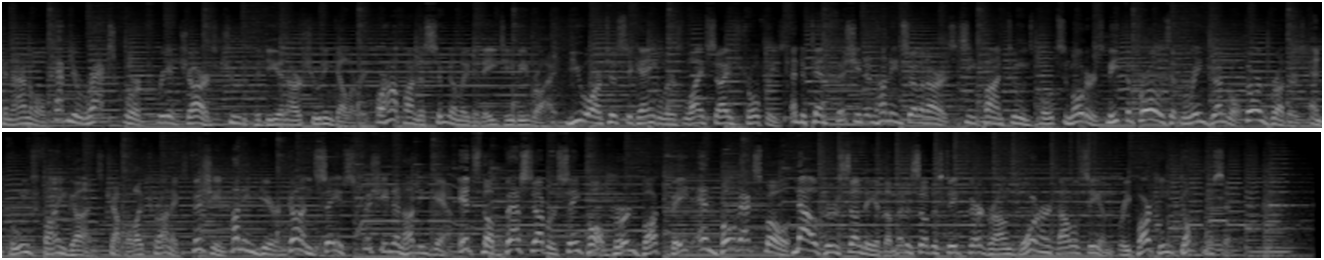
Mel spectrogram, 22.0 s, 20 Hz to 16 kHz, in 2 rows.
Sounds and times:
Speech: 0.0 - 21.4
Music: 0.0 - 21.9.

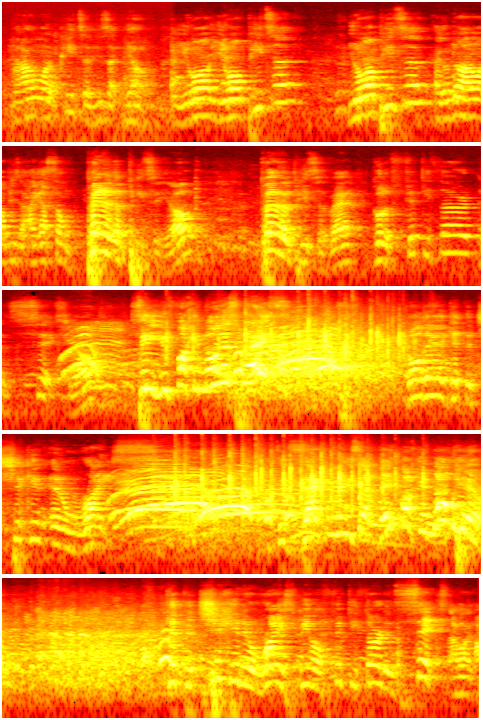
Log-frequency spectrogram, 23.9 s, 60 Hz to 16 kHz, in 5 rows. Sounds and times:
Speech: 0.1 - 6.8, 7.4 - 10.3, 10.9 - 12.4, 13.6 - 15.4, 17.2 - 19.2, 20.8 - 23.9.

